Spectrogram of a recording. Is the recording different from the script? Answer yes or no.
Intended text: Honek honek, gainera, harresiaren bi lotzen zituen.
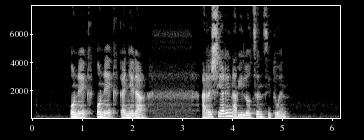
no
